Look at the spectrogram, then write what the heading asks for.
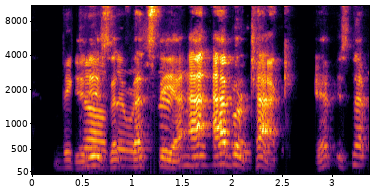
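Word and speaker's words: Abhartach: That's the Abertac. Yep. Isn't that pronounced the Abertac?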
